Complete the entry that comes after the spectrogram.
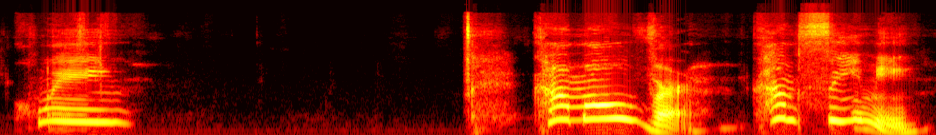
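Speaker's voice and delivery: put-on high small-child voice; imitated little child. Child asking Queen to visit, high imitated voice. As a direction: plead in a high kiddie voice. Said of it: "Addie is my baby".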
